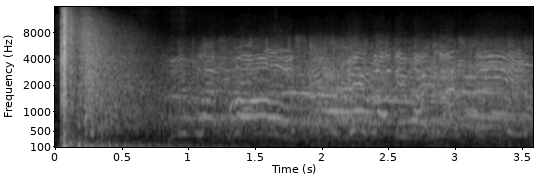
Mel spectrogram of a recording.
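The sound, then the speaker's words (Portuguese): A single heavy French 75 cannon blast booms, its low rumble rolling and fading over about a second, leaving faint background murmuring and thin whistling sounds. “Beber uma dose dessa bebida é como levar um tiro de French 75.”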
